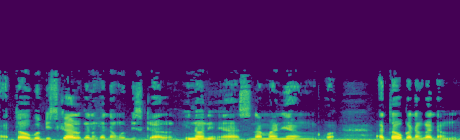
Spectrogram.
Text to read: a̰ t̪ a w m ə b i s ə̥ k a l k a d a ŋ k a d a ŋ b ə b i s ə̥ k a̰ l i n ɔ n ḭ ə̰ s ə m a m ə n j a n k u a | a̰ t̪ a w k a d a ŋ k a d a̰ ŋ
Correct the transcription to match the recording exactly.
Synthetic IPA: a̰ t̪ a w b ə b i s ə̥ k a l k a d a ŋ k a d a ŋ b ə b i s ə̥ k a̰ l i n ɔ n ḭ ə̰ s ə n a m a n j a ŋ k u a | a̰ t̪ a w k a d a ŋ k a d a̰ ŋ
